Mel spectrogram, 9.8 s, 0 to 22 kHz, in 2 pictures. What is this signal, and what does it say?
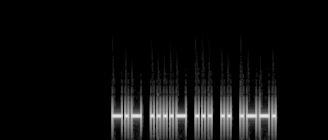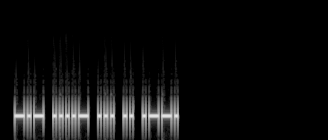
Morse code, heard as a keyed tone, about 25 wpm, 700 Hz. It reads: K4SIP K4SIP
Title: USA Call Signs - 5 Characters - Repeated 2x - 25wpm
